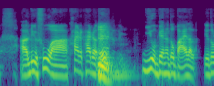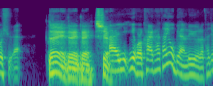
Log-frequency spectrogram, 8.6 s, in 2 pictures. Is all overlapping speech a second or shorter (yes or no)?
yes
